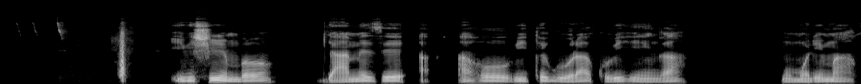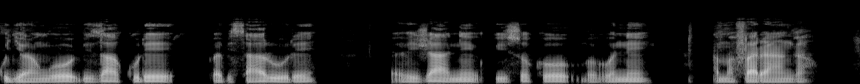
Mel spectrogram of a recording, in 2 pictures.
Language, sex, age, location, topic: Kinyarwanda, male, 50+, Musanze, agriculture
